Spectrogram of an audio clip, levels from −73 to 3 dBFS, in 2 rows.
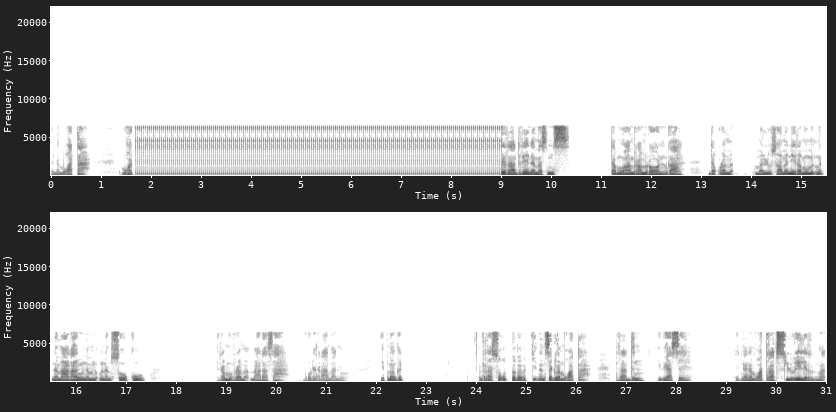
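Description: Throughout the speech, the sound is watery and swirly, with chirpy sibilants and smeared attacks, and nothing is present above 6.5 kHz. This is likely MP3 compression at a low bitrate near 32 kbps. On a spectrogram, the top is cut flat, with speckled holes flickering below it.

From 1.71 to 9.02 s, a system hang loop replays a single 40 ms slice about 180 times as the frozen system's audio buffer cycles. It sounds like a steady 25 Hz buzz, and the waveform shows an identical repeating block with even vertical stripes.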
